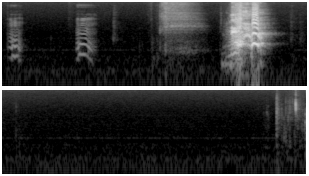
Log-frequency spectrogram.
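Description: Two brief catching breaths and a sharp indrawn breath, then one loud, voiced, explosive sneeze in a quiet room.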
